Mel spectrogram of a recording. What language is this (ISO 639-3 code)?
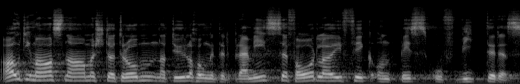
gsw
